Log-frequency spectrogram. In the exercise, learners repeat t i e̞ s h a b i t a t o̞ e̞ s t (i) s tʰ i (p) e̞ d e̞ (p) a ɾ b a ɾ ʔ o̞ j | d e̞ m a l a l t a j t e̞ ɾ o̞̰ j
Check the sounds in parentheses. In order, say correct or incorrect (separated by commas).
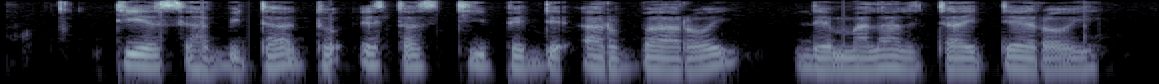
incorrect, correct, incorrect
